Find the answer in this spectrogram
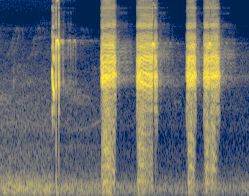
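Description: A black francolin gives its harsh, grating call: one short clipped note, then four loud rasping notes in quick rhythm, over a quiet background.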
